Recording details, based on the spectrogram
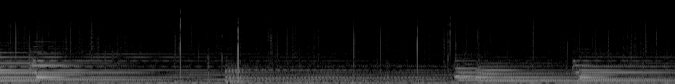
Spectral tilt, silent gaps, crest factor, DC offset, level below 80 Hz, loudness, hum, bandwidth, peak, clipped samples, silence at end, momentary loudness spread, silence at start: -7 dB/octave; none; 22 dB; under 0.1%; -48 dBFS; -39 LUFS; none; 17 kHz; -16 dBFS; under 0.1%; 0 s; 12 LU; 0 s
